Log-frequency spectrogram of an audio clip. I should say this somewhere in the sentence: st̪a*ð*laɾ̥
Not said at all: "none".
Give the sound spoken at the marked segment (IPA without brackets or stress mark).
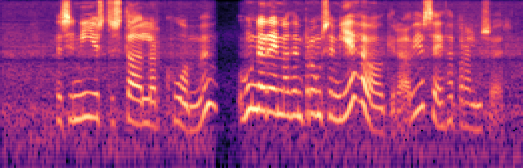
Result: ð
